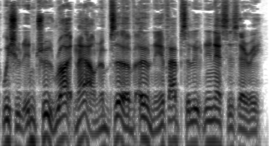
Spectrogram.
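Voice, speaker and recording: Man putting on loud, excitable, suspicious hotel guests. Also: on the low side, moderate pace, no room sound, studio quality, pitched above the performer's own voice. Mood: bossy, alarmed. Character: agitated, suspicious, gossiping hotel guests in a mob.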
